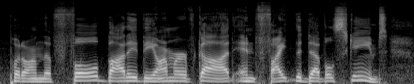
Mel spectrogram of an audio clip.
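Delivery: ordinary delivery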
